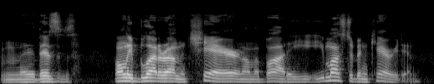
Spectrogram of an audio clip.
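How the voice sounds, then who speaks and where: A man takes the role of an ex-cop private eye, wry, flirtatious and full of wisecracks, in a 1940s detective radio drama performed on a livestream. His medium-pitched voice is brisk, a bit bright and close to how he'd normally talk, carrying a relaxed, inquisitive mood.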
